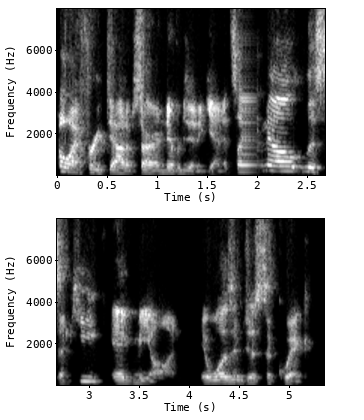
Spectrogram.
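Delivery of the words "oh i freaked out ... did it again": usual speaking voice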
